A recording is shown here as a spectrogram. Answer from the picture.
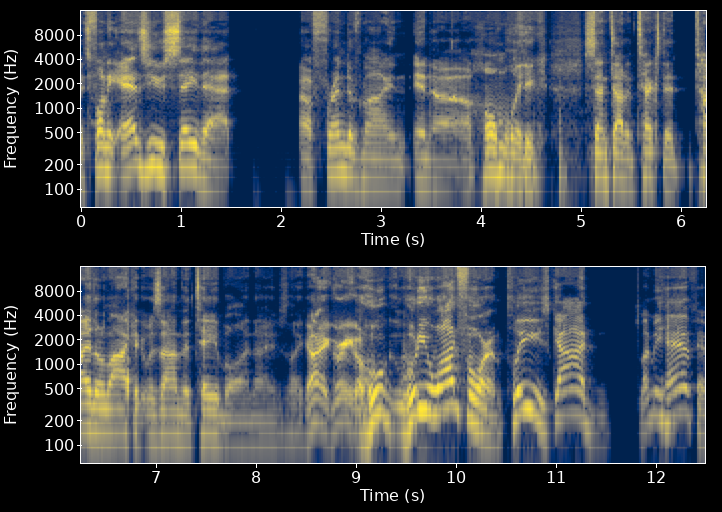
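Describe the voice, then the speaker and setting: A man talks with a fairly high pitch and very wide pitch swings. His loudness swings a lot too. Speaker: fantasy football podcast host. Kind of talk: casual podcast chat. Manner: fast.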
